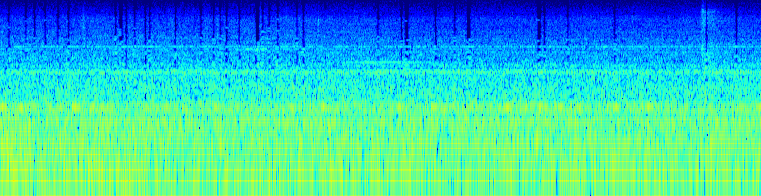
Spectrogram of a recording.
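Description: An audience murmurs softly in a large hall.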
